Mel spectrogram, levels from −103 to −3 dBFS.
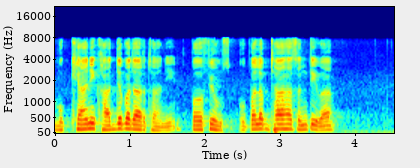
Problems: none marked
